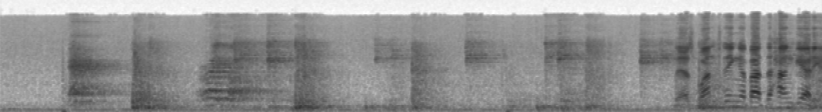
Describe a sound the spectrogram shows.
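Fencing blades clash and scrape together.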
